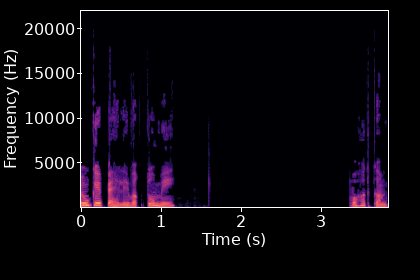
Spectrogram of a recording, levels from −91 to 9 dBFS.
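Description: At 1.33 s and again at 1.37 s, running to 1.41 s, there is a short smeared wobble as the sound briefly stretches and blends back. These are two back-to-back cases of short concealed packet loss: about 20 ms of audio went missing each time, and the decoder bridged the gaps by extending the preceding sound.

From 1.59 s to 3.36 s a brief fading tail gives way to about 1.7 s of silence before sound resumes. This is likely a long network dropout, with that stretch of audio lost rather than delayed.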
